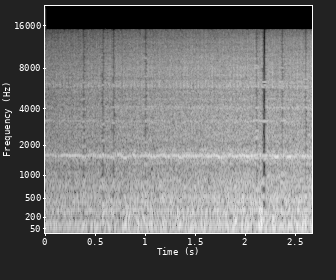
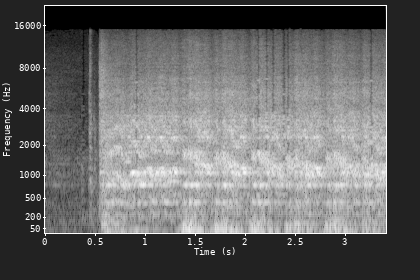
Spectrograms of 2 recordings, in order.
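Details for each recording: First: 1997 Dodge pickup revived after sitting about four years, running about five minutes, charging above 18 volts, burning off oil: steady, even hum with a faint whistle, no knocks or misses; normal idle. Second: 1997 Dodge pickup that sat broken down for four years cranks with a steady churning rhythm but never catches, seeming to spin backwards. Ignition timing is suspected, the coil looked bad, and another issue is suspected.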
